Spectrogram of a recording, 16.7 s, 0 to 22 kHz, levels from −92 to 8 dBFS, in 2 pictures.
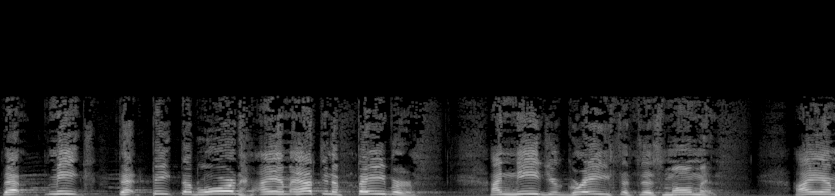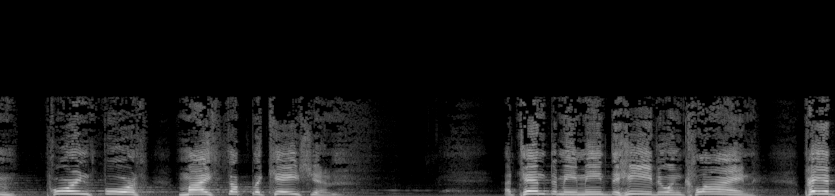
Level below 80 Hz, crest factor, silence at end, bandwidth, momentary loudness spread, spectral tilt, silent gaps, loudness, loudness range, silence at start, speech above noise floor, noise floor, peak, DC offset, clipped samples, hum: -64 dBFS; 20 dB; 0 s; 11.5 kHz; 13 LU; -4.5 dB/octave; none; -22 LUFS; 5 LU; 0.05 s; 43 dB; -64 dBFS; -2 dBFS; under 0.1%; under 0.1%; none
